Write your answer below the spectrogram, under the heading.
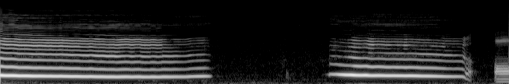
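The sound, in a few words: voice imitating a woman crying like a whale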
